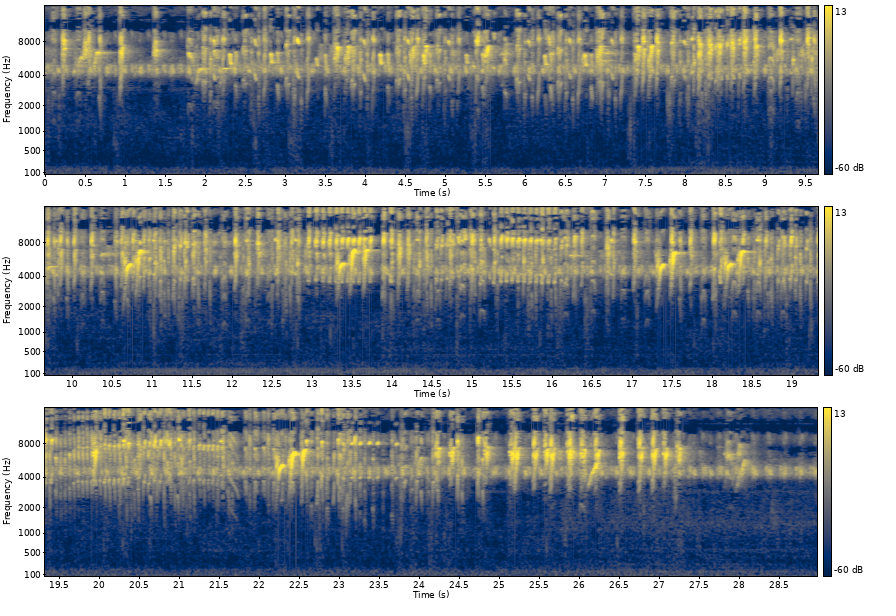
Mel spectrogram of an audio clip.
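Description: Sunbirds chirping: a continuous stream of short, high-pitched chirps and twitters, with louder calls scattered through it.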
